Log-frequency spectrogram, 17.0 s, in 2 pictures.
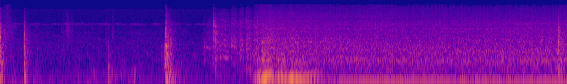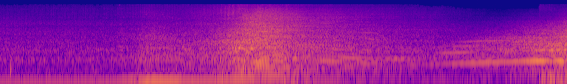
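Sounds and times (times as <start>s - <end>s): car engine idling and revving: 3.3s - 17.0s
car driving past: 10.4s - 17.0s.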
